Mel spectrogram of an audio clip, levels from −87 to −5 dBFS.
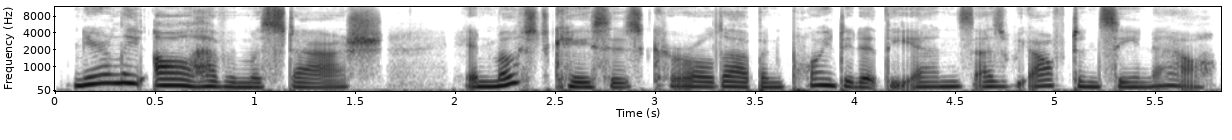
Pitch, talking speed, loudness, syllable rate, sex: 215 Hz, 205 wpm, -18 LUFS, 5.1 syllables/s, female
